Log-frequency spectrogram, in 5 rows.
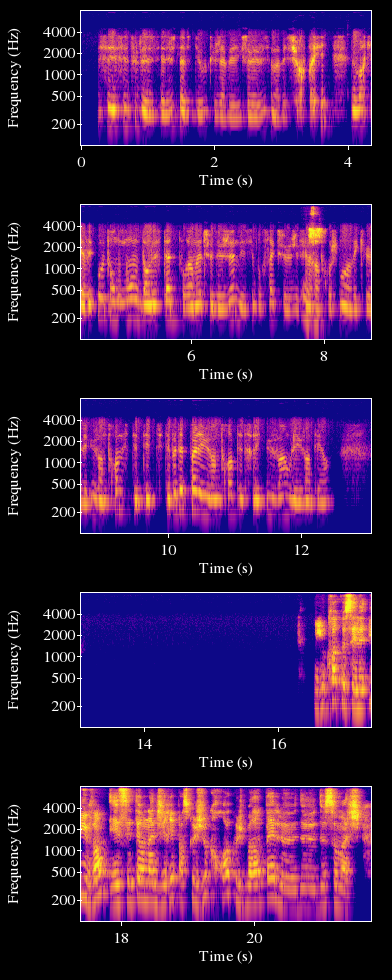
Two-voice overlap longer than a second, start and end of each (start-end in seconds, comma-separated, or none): none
